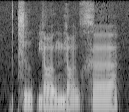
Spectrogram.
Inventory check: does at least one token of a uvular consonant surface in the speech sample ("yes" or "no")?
no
